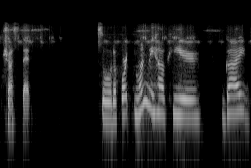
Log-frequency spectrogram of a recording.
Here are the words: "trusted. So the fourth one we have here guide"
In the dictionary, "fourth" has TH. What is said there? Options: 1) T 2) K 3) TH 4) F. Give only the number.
1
